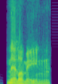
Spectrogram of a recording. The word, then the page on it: melamine: British English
